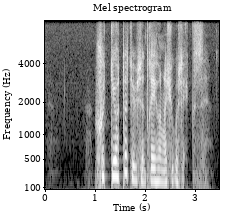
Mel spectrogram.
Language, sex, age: Swedish, female, 55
